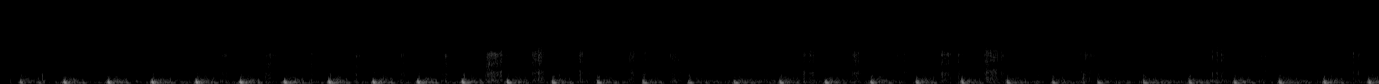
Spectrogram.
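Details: Heart described as compressed and stumbling: fast heartbeat near 130 a minute with uneven spacing and occasional stumbling or skipped beats; irregular heartbeat.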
